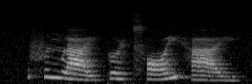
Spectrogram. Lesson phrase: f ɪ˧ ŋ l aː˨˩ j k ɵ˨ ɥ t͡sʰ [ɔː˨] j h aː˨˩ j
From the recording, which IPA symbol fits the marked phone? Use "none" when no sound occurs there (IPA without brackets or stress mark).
ɔː˨˥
